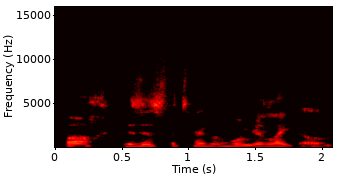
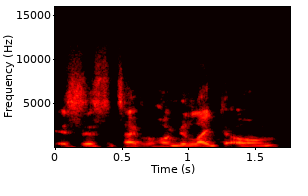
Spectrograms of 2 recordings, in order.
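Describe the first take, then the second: First: Soft, breathy-free Scottish granny lilt, much quieter; Mrs. Doubtfire Scottish. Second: Said in the usual way. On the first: Shown as a demonstration. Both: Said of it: "it comes out like Missus Doubtfire for me".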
